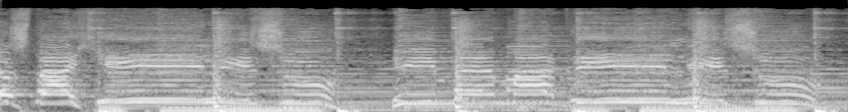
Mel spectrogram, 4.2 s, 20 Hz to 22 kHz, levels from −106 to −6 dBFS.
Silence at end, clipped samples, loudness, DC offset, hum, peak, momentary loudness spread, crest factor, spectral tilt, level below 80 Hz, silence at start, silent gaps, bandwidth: 0 s; under 0.1%; -15 LUFS; under 0.1%; none; -2 dBFS; 3 LU; 12 dB; -5 dB/octave; -20 dBFS; 0 s; none; 16.5 kHz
